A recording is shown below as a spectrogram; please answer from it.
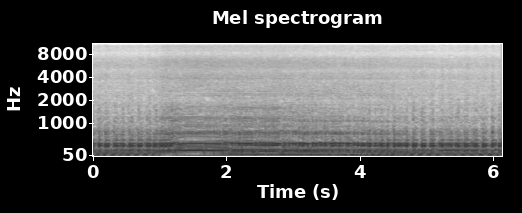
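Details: Yamaha WR250 single-cylinder with good compression, just revived: blips up then settles into a lumpy, uneven beat that won't hold steady; carb needs rebuilding, owner unsure idle jet is fully unblocked, irregular idle.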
